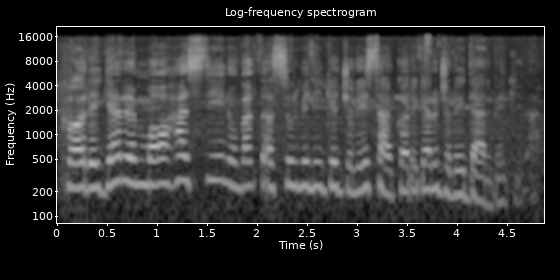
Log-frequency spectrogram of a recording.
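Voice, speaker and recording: A woman playing a sarcastic, sharp-tongued forewoman. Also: on the high side, distant mic, a little hiss or hum, lightly acted. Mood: reproachful. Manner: sarcastic, quick retorts. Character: sharp-tongued middle-aged widowed forewoman. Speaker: engineer Mahshid, forewoman. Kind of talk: TV comedy series acting.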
